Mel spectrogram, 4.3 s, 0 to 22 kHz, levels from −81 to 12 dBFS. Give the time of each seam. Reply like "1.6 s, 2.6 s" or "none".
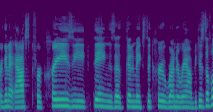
1.7 s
